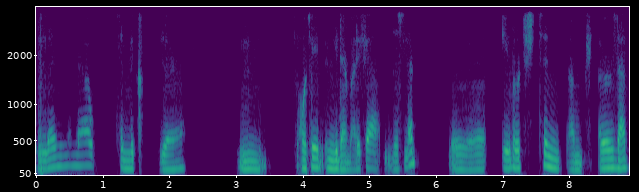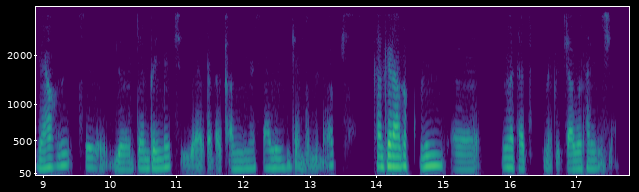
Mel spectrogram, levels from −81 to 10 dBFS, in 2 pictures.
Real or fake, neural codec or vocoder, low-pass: fake; codec, 16 kHz, 0.8 kbps, ZipCodec; 3.6 kHz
